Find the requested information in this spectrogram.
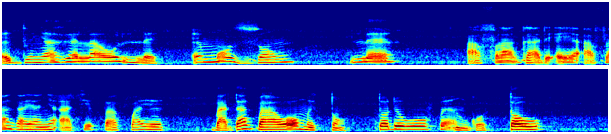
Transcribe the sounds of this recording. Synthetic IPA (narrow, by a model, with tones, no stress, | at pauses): e˨d̪u˨ɲã˨ɣɛ˦la˦wo˦le˨ | ɛ˨mɔ̃˦zɔ˨˦ŋ˦ | le˦ | a̰˨fla̰˦ɡa̰˨ɖḛ˨ʔe˦jɛ˦ʔa̰˨fla˦ɡa˨ja˨ɲã˦ʔa̰˨t̪i˦k͡pa̰˨k͡pa˦je˦ | ɡ͡ba˨d̪a˦ɡ͡ba˨wɔ˦me˨t̪ɔ̃˨ | t̪ɔ˦ɖe˦wo˦ɸḛ˦ŋ̩˨ɡɔ˨t̪ɔ˦wo˦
